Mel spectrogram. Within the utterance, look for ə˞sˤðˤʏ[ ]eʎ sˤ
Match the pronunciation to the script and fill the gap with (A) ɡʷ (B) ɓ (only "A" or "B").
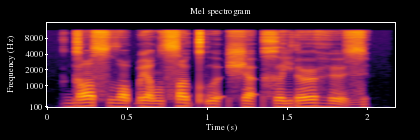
B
